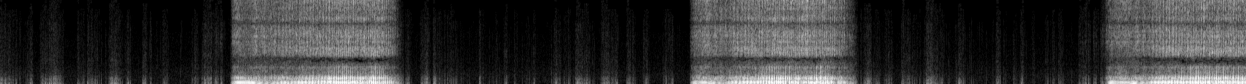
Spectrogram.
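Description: Loud, harsh snores of about two seconds each, separated by several seconds of near silence, about every four to five seconds; heavy snoring.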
